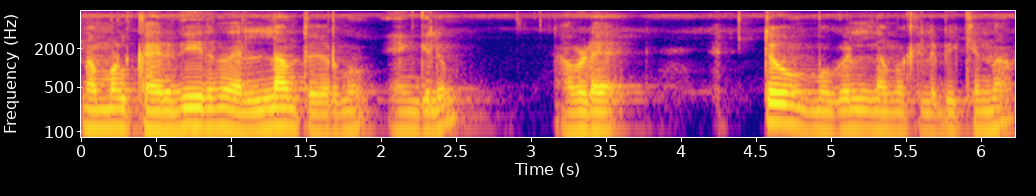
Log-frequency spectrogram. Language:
Malayalam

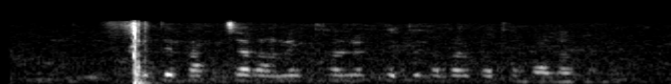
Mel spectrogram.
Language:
Bangla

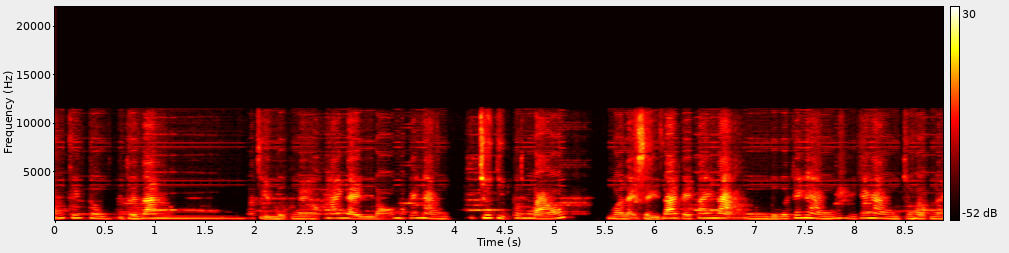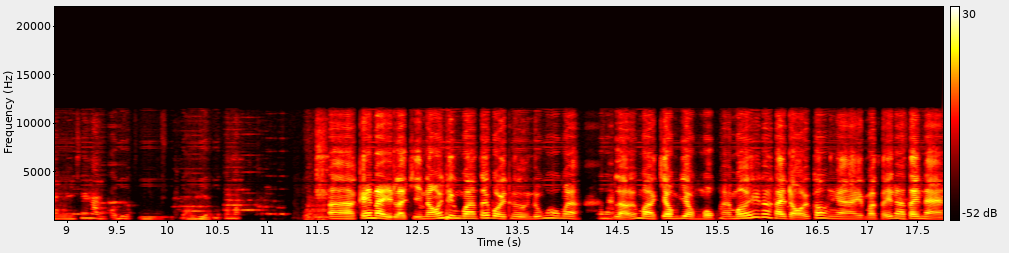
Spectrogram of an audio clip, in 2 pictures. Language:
Vietnamese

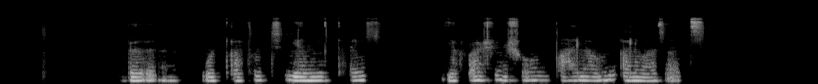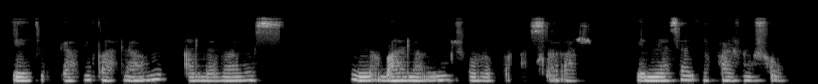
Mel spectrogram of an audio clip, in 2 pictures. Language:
Amharic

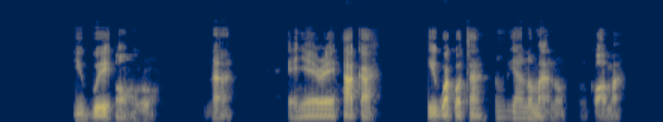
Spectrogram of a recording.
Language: Igbo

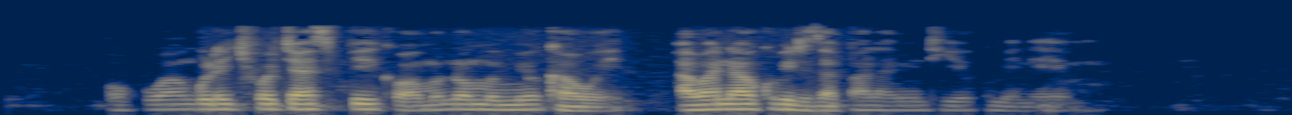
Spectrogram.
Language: Ganda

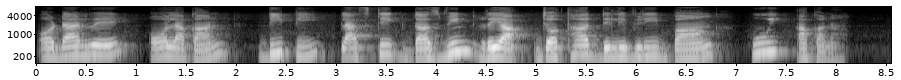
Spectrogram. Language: Santali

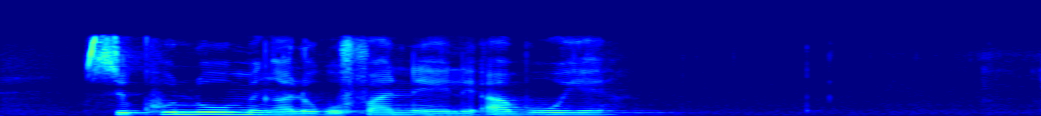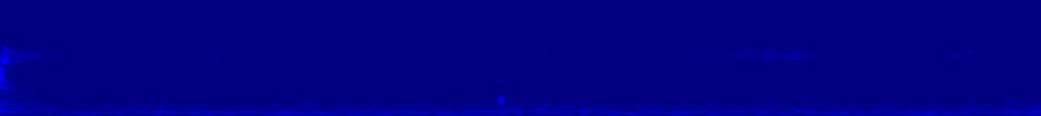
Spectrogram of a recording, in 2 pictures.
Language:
Swati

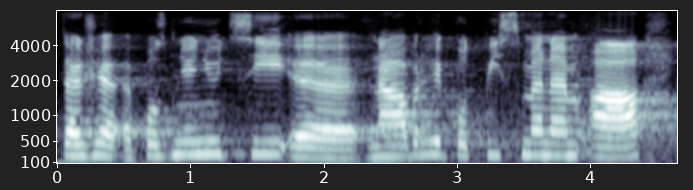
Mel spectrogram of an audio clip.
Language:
Czech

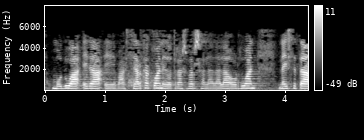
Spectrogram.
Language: Basque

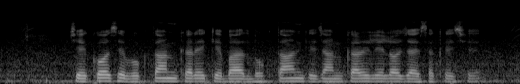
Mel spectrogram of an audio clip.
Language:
Maithili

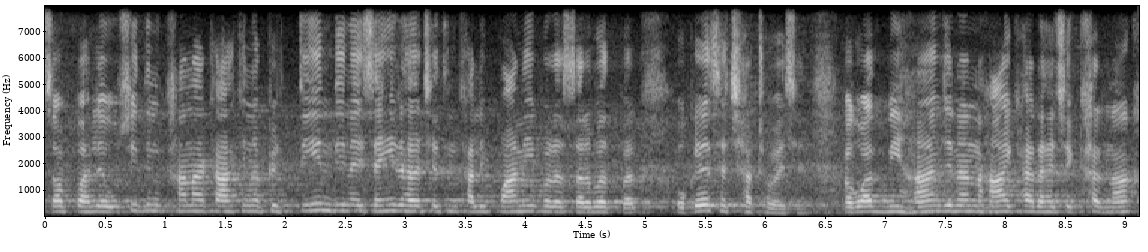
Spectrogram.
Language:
Maithili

